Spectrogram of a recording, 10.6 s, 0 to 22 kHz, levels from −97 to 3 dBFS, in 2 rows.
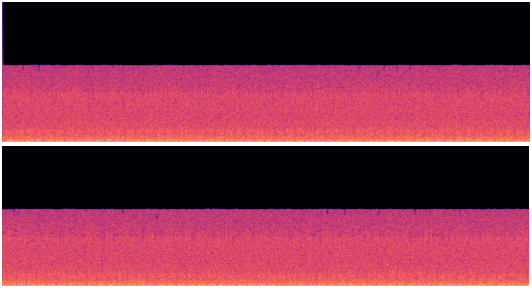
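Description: Listening through the speech recording, nothing stood out as a technical problem at any point.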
